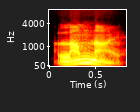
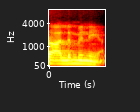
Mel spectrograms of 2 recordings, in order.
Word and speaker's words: alumni: july not july july alumni alumni not aluminium alumni hereafter many people who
